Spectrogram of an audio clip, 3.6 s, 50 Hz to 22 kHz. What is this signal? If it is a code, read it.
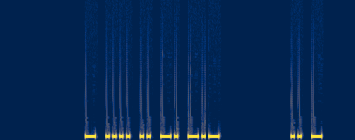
Morse code, heard as a keyed tone, about 34 wpm, 700 Hz. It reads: THINK IT
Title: 3x Word-Spacing - Sentences from Top 200 Words - 35wpm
